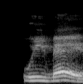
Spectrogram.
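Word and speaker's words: Ouimet: Didn't he competed against Francis Wee May. Is that how you say his name? – Yeah, it is.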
